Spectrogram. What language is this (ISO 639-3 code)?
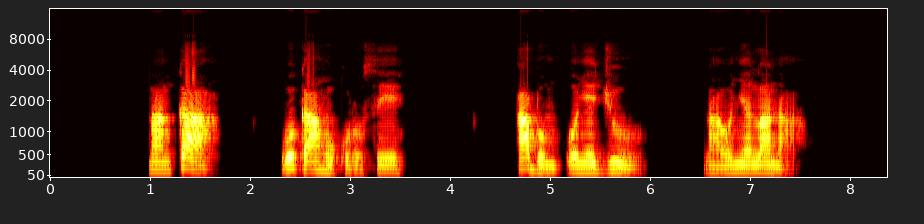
ibo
